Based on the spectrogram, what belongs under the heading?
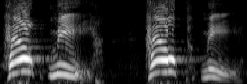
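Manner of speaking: high, loud, drawn-out cry for help; preacher imitating anguished screams; crying out from hell. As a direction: wail it as a plea from hell. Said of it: "That's what hell is crying out".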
